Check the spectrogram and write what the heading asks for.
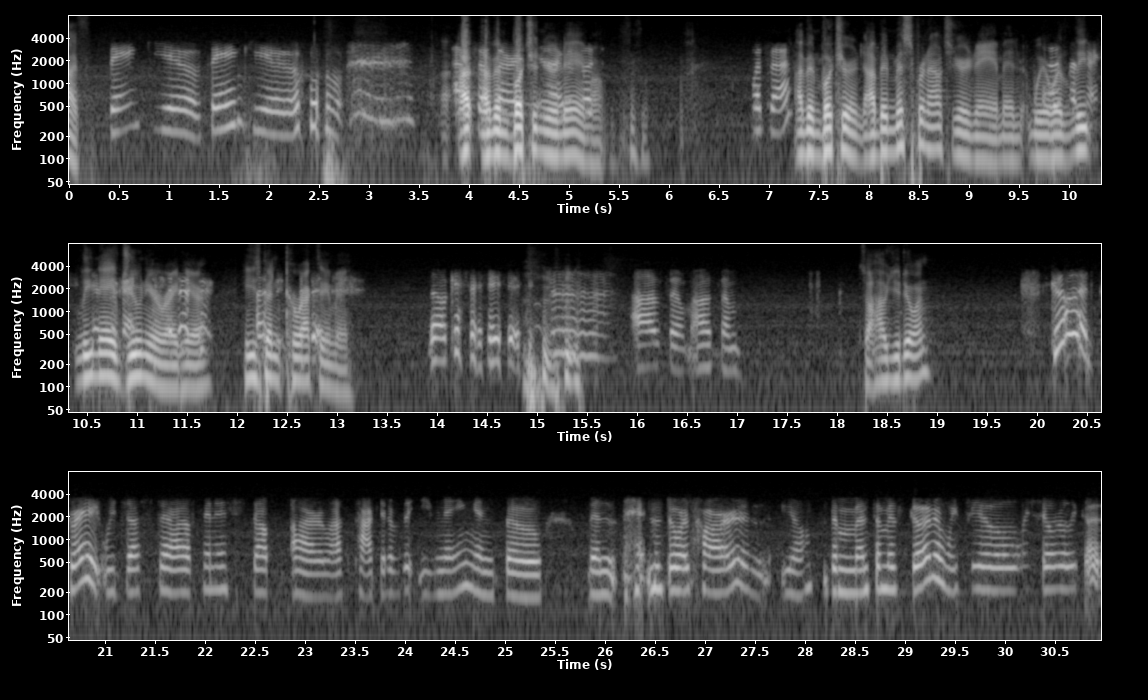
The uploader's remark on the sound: Live in studio and a phone call.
